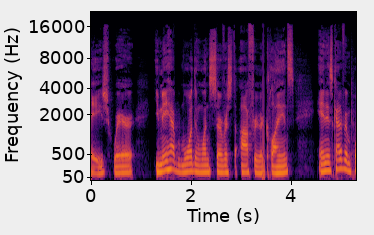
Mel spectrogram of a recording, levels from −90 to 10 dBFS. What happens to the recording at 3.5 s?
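A 20 ms chunk of audio arrived one chunk late and was played after the chunk that should have followed it, so the chunks out of order span about 3.42 to 3.46 s, just after "one service to offer". No sound is lost, but the two swapped pieces create three hard joins in quick succession, heard as a brief jumbled stutter where the sound seems to skip forward and then back.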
